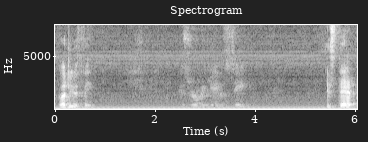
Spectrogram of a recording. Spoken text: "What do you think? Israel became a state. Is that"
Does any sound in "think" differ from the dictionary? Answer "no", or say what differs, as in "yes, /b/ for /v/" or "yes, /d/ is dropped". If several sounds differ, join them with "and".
no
